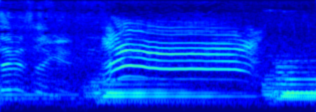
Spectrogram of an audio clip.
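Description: Lo-fi background music with steady piano-like chords. Over it comes a short high call, then a longer high-pitched call that rises and is held for about a second.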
